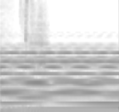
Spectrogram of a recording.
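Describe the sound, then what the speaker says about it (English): Low open E string ringing on a distorted electric guitar in standard tuning, a single sustained heavy note with rich harmonics holding steady and loud throughout, with no talking. "the lowest string of the guitar usually is this."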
